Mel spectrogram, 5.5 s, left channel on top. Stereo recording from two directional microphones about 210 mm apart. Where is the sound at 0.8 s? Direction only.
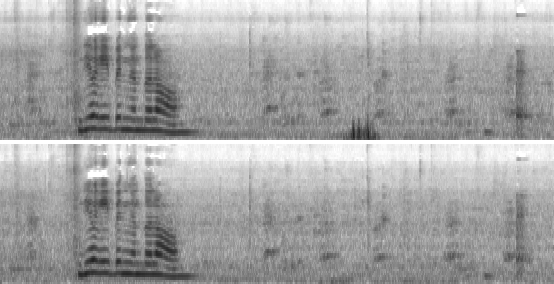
5° left (ahead or behind).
